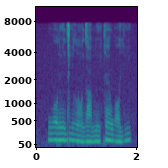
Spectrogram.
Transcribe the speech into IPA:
w o˧ ɾ ĩ˧ d i˧ l ɔ̃˨ d a˨ m ĩ˨ k ɛ̃˧ w ɔ˨ j i˨˦

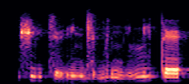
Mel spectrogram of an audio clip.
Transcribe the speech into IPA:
ʃ i˦ b t͡s ʏ˨ r i˨ nʲ d͡z ʏ˧ b i˧ m i˨ lː i˦ tː ɛ˦

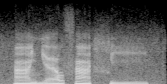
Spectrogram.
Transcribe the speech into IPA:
ã ʎ ɛ lˠ s ã ɬ i

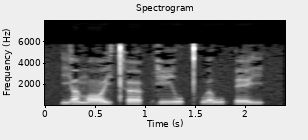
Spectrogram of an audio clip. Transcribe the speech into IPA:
j ɐ˨˧ m ɔː˧ j t̪ʰ œː˨˥ p̚ k iː˧ w kʷʰ ɐ˨˥ w | e˨ j

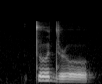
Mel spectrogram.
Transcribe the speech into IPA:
t̪ ʊ˦ d ɹ o˨

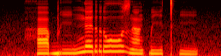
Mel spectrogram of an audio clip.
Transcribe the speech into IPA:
h a˨ b iː˨ ŋ ɛ˦ r oː˦ z ã˨ k͡p i˨ tʰ i˨

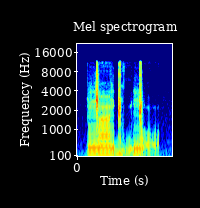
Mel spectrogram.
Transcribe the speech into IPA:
ŋ͡ǁ ã ɡ͡ǁ ṵ ŋ͡ǁ ɔ̰

